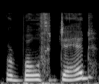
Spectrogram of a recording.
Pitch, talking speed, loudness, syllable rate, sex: 220 Hz, 180 wpm, -16 LUFS, 4.7 syllables/s, female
